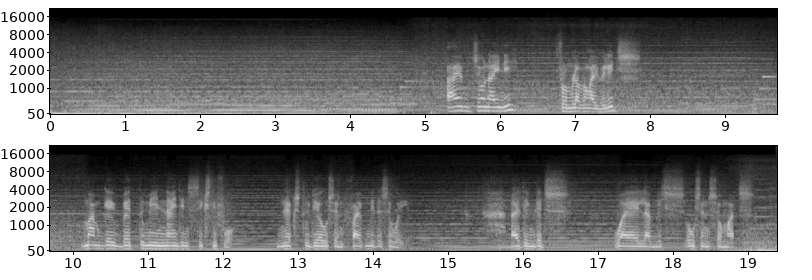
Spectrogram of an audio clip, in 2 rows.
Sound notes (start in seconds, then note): 0.1 music and beach sounds; 8.6 natural sounds continue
